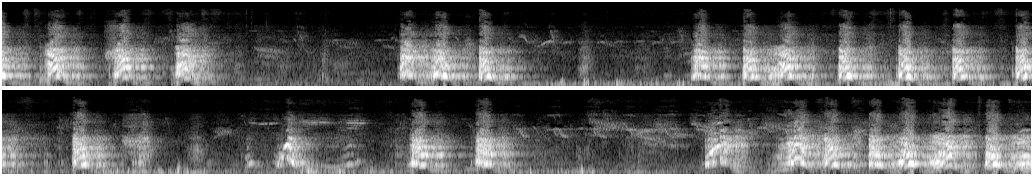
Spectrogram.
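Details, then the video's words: Angry dog barking in rapid clusters of harsh, raspy barks separated by brief pauses, continuing steadily for about twenty seconds. "angry dog barking"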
